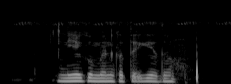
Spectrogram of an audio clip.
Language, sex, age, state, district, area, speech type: Santali, male, 18-30, Jharkhand, East Singhbhum, rural, spontaneous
